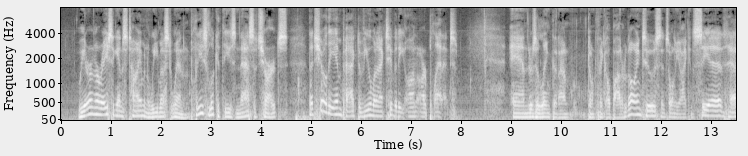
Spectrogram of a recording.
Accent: San Francisco, California, United States; born there; Actually, I was born in San Francisco, but I have enough of a link with my own past in order to get my message and my sentiment across.

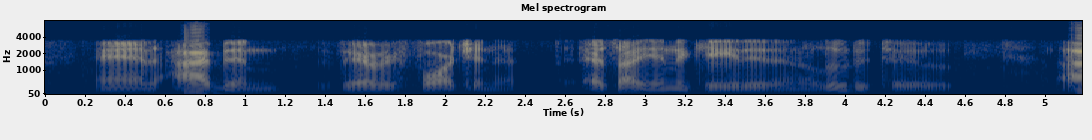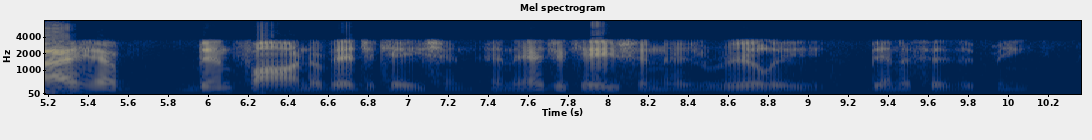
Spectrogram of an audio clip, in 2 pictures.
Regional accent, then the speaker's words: Savannah, Georgia, United States; in 1967, you know, growing up in Savannah.

